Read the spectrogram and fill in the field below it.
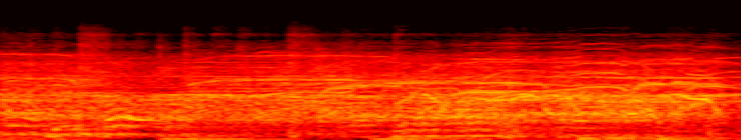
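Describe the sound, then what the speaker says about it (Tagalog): A large crowd cheers and screams loudly for performers on stage at a celebration, a dense sustained roar of high-pitched shrieks and whoops with a voice talking over it. "Malakas na hiyawan din ang isinalubong"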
